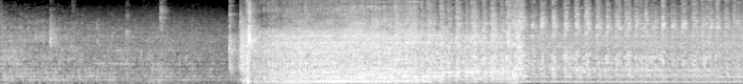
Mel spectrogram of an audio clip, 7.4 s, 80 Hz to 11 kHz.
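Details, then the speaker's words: Yamaha Banshee 350cc two-stroke twin, rebuild project, first proper startup without choke after a spark fix: catches, revs hard, then drops to an uneven sputtering idle. Smoking from the front; owner suspects an exhaust leak, pipes not seated right. "something's a little off you guys I did see it was smoking from the front too so I know the height needs to set in a little bit they're not they're not where they're supposed to be at which might be um because it like technically has an exhaust leak so that might be why it's running a little weird too"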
